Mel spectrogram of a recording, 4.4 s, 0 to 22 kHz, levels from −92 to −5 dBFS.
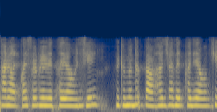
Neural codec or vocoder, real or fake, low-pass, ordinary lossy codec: codec, 16 kHz, 0.5 kbps, FreqCodec, larger model; fake; 5.4 kHz; none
